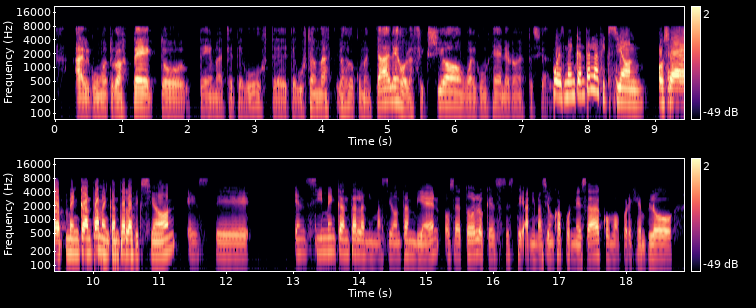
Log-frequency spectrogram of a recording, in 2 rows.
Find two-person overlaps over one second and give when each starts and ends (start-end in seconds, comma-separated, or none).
none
